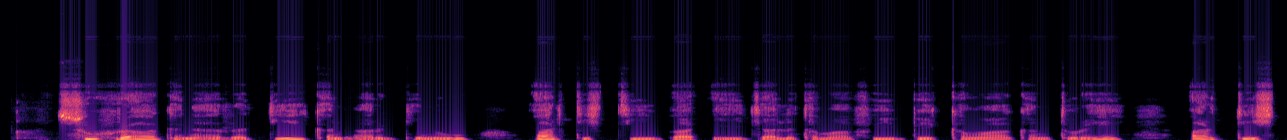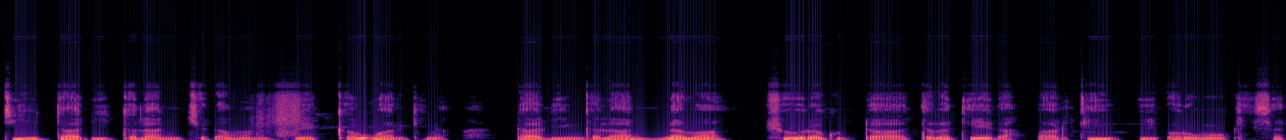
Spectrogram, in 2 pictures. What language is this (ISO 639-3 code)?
orm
